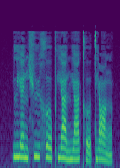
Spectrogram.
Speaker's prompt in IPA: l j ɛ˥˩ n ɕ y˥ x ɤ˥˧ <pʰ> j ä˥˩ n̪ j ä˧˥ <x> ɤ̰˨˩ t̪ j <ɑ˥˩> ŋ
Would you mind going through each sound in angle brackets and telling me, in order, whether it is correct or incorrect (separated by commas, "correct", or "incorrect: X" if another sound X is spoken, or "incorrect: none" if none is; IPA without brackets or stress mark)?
correct, incorrect: kʰ, correct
